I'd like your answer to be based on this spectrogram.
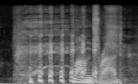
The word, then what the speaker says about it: Landsraad: Thank you for saying it correctly. Landsraad.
